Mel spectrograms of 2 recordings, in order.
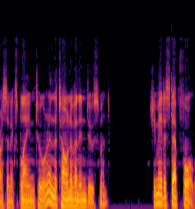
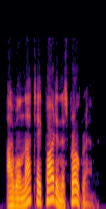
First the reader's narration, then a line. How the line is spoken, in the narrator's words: she said evenly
